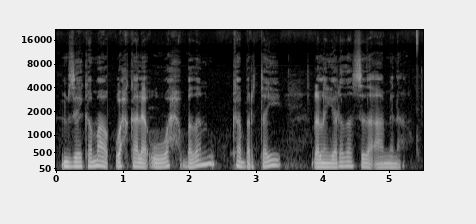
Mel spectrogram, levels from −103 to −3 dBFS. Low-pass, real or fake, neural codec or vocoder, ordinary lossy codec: none; real; none; none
